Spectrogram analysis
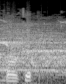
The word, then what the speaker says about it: Burkett: Or sorry, Josh Burkett, that's how you say his name.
